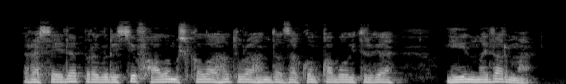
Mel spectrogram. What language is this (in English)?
Bashkir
